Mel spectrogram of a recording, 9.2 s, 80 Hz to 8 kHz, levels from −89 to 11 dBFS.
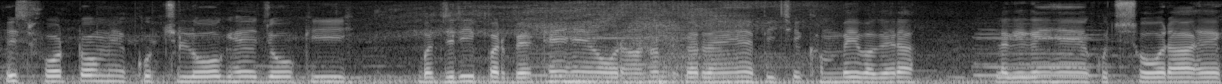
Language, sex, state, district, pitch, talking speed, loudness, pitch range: Hindi, male, Rajasthan, Bikaner, 165 Hz, 175 wpm, -17 LUFS, 160-170 Hz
